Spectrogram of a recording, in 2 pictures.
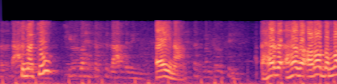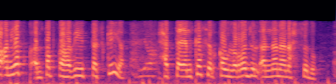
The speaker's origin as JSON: {"language": "Arabic", "country": "Egypt", "said": "يا شيخ لا يوجد عندنا في مصر من يحمل السنة"}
